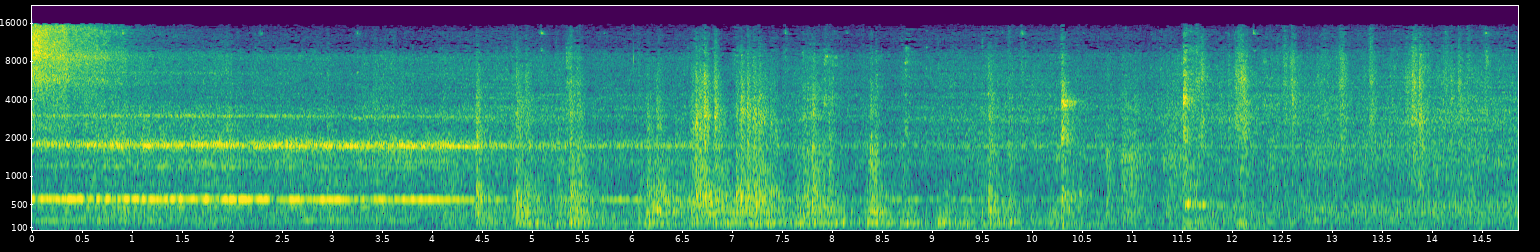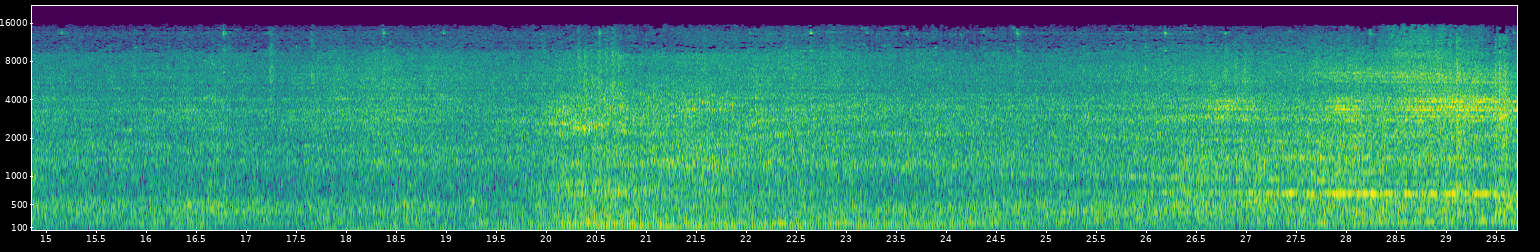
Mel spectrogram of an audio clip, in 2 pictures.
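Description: Train passing on the tracks, its wheels clicking over rail joints. A steady whine fades after about five seconds, and a lower hum comes in about two-thirds of the way through.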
